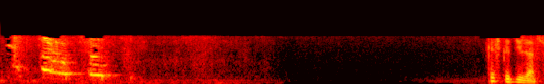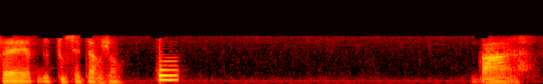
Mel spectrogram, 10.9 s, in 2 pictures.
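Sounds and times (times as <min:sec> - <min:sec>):
dog whimpering: 0:00.0 - 0:01.3
speech: 0:05.0 - 0:06.8.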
